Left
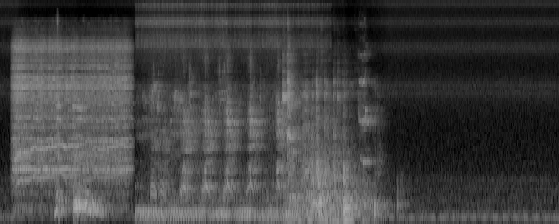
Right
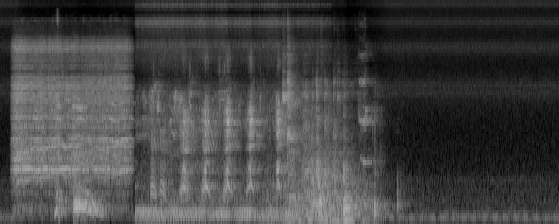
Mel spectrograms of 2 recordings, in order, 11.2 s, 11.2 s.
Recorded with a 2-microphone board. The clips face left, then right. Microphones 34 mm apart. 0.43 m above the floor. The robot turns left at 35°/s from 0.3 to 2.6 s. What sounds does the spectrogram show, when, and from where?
1.1 s throat clearing: 5° right, 2.5 m; by 2.1 s 45° right, 2.5 m
2.7 s a bird: 50° right (ahead or behind), 3 m
5.7 s a sliding door: centre (ahead or behind), 4.5 m
7.4 s a drawer: 65° right (ahead or behind), 4 m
